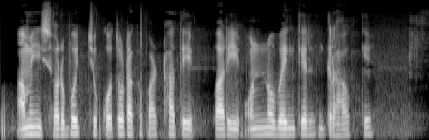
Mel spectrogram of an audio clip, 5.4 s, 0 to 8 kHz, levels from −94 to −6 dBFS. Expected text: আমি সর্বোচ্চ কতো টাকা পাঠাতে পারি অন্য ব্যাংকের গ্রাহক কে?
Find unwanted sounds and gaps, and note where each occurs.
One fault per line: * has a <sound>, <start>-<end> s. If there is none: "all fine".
all fine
